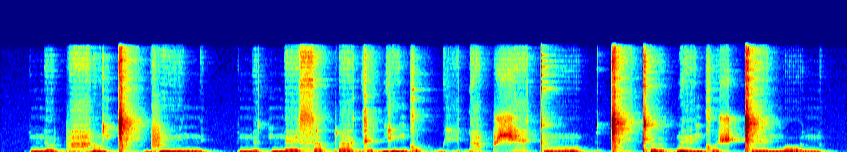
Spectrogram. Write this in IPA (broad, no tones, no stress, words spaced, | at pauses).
nɵp a̤ɾɔ̃ ǀi̤ɡvĩn | nɵtnɛsap ɾaɡɛ ɡĩɡo̰p ɓi̤ɗa̤pʃɛ̤tõ | ǀi̤tʼɵɓɛ̃ɡoʃ ǀɛ̃ŋo̰n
